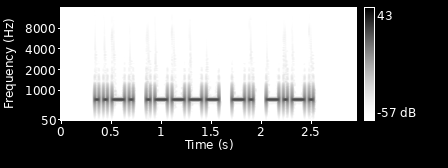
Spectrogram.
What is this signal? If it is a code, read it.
Morse code, heard as a keyed tone, about 28 wpm, 700 Hz. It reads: F1NC
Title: DXCC-100 Call Signs - 4 Characters - Repeated 2x - 28wpm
